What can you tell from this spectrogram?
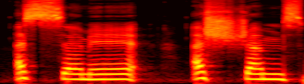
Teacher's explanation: التقارب طيب زي ايه اللام الشمسيه بالطاغيه هخشها على الطاء المشدده واللام هنا ايه لام شمسيه مضغمه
